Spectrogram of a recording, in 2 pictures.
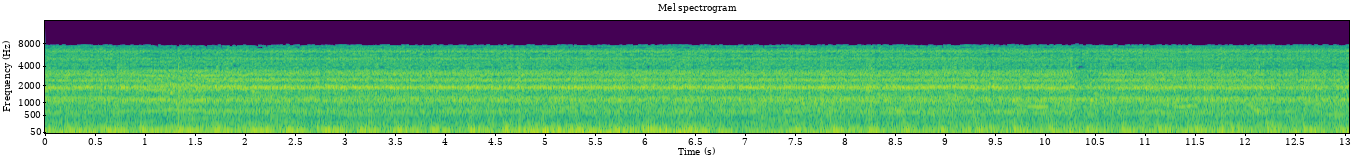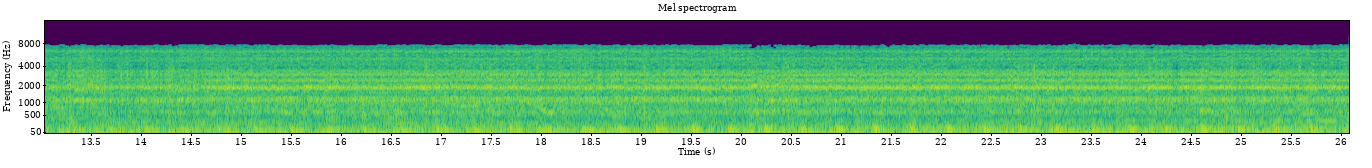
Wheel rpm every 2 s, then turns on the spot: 160, 170, 170, 170, 160, 160, 160, 160, 160, 160, 160, 160, 160.
none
